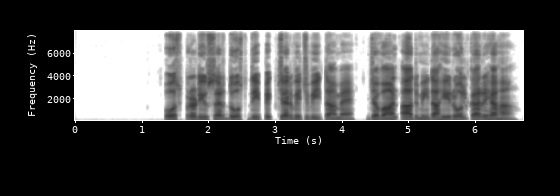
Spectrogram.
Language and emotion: Punjabi, neutral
